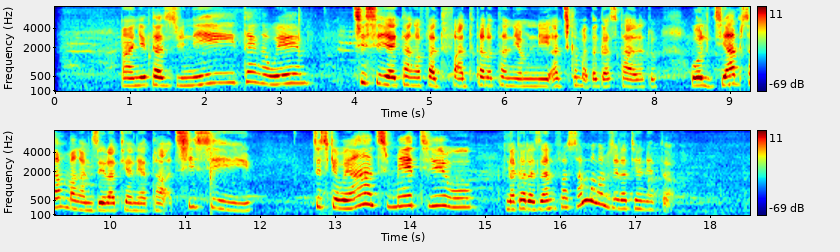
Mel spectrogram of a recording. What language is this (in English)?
Tsimihety Malagasy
